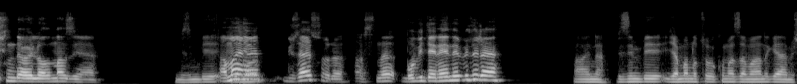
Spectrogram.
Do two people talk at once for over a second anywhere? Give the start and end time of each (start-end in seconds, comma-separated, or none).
none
